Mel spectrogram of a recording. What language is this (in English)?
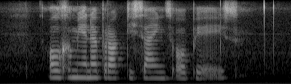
Afrikaans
